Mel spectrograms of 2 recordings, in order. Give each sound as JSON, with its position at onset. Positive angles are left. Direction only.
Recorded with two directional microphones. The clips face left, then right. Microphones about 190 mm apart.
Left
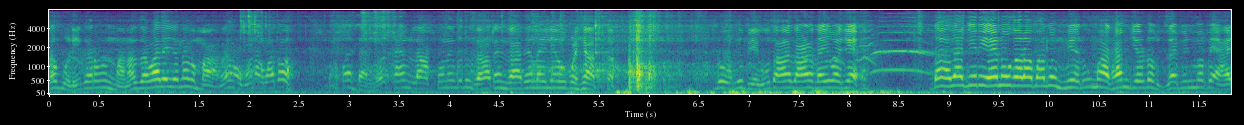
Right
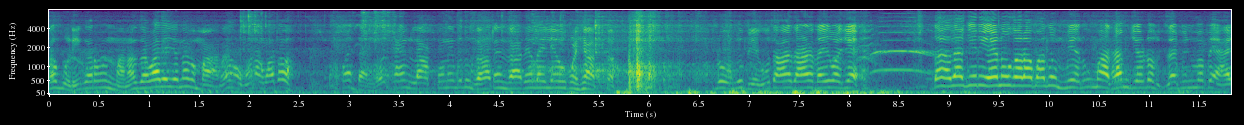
{"t": 0.0, "sound": "speech", "side_deg": 0}
{"t": 1.9, "sound": "speech", "side_deg": 15}
{"t": 4.2, "sound": "speech", "side_deg": 0}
